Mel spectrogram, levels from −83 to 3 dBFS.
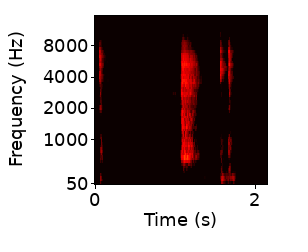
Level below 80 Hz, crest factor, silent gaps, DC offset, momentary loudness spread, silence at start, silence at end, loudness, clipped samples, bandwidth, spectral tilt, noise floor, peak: under -90 dBFS; 24 dB; none; under 0.1%; 12 LU; 0.05 s; 0.4 s; -46 LUFS; under 0.1%; 11 kHz; 1 dB/octave; under -90 dBFS; -28 dBFS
